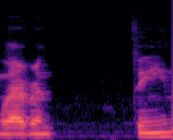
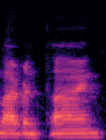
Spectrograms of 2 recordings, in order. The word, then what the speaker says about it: labyrinthine: you struggled with learning labyrinthine labyrinthine I always I say it both ways it's acceptable both ways also because it's never in labyrinthy I want everyone to know that both pronunciations uh yeah asking if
